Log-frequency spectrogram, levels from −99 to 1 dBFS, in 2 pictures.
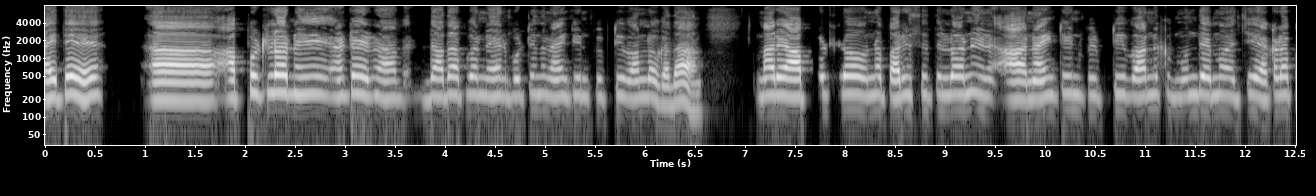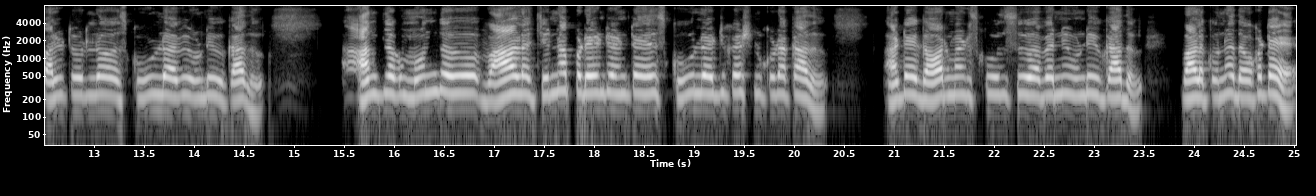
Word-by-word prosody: అయితే, 225 +4 +5 0.8
ఆహ్, 195 -1 +7 0.2
అప్పట్లోనే 255 +2 +2 0.4
అంటే, 250 +2 0 0.2
నాక్ 210 -1 -3 0.3
దాదాపుగా 240 +2 -2
నేను 225 0 -3
పుట్టింది 245 +2 -8
1951‌లో 225 -1 -6
గదా! 185 +3 +3 0.8
మరి 235 0 +4 0.2
అప్పుట్లో 245 +3 -3 0.2
ఉన్న 240 +2 -7
పరిస్థితుల్లోనేను, 245 +2 -3 0.2
ఆ - - +6 0.2
1951కు 235 +1 -4
ముందేమో 240 +1 -2
వచ్చి, 215 +4 -11
ఎక్కడా 235 +4 -2
పల్లెటూర్లో 235 +3 -3 0.2
స్కూల్లు 245 +3 -5
అవి 235 +2 -6
ఉండీవి 215 -2 -6
కాదు. 205 - 0 0.9
అ - - -7
అంతక 245 +1 +1 0.2
ముందూ 265 +2 0 0.4
వాళ్ళ 225 +6 +8 0.2
చిన్నప్పుడేంటంటే, 255 0 0 0.2
స్కూల్ 250 +5 -8
ఎడ్యుకేషన్ 255 0 -5
కూడా 245 0 -1
కాదు. 205 - +1 0.8
అంటే, 245 +5 0 0.2
గవర్నమెంట్ 225 +3 +1
స్కూల్సు 245 -1 -8 0.2
అవన్నీ 235 +2 -3
ఉండీవి 240 -2 -5
కాదు. 215 -11 +1 0.5
వాళ్ళకున్నదొకటే. 220 +3 +1
235 Hz, 95 wpm, -19 LUFS, 215-250 Hz, 0.9 s, వాళ్ళ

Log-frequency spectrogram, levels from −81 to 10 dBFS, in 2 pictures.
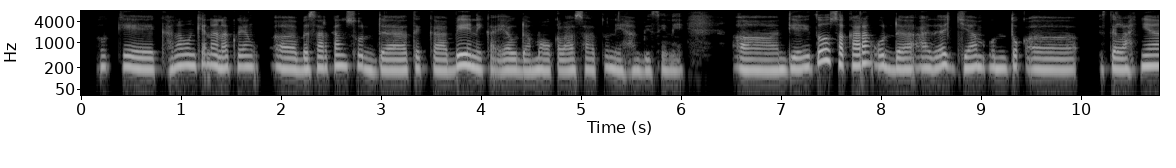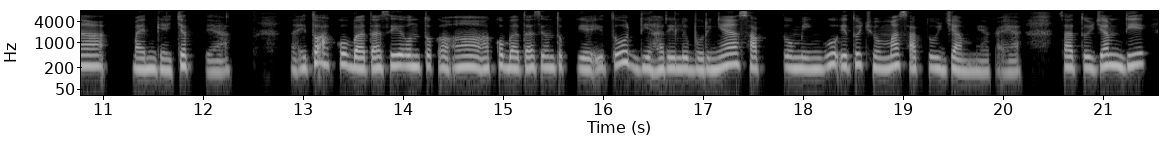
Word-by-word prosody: Oke, 205 -4 0
karena 195 +7 -1
mungkin 235 +1 0
anakku 200 +1 0
yang, 215 0 -1 0.2
eee, 190 -4 +1
besarkan 200 +5 0
sudah 175 -6 -1
TK 180 -2 -3
B 230 +7 +5
nih, 190 -3 +2
Kak, 175 - -6
ya, 175 +1 0
udah 170 -1 -1
mau 170 -1 0
kelas 170 +2 -2
1 180 +3 -5
nih, 180 -4 0
habis 170 +1 -5
ini. 165 0 -6 0.5
Eee, 175 -2 +1
dia 190 +1 +1
itu 290 +11 +3
sekarang 245 0 +3
udah 190 -3 0
ada 200 +3 +1
jam 205 +2 0
untuk, 195 +2 -2
eee, 180 -1 -1 0.2
istilahnya 220 +5 +1 0.2
main 190 -1 +1
gadget 185 +5 -1
ya. 155 0 -8 0.7
Nah, 175 - -8
itu 195 +7 +1
aku 250 -1 +1
batasi 200 +3 +3
untuk 220 -1 0
heeh, 205 +2 +2
aku 205 +4 -2
batasi 200 +1 +1
untuk 205 0 -3
dia 185 -2 0
itu 200 +10 0
di 195 -1 -3
hari 185 +3 +1
liburnya 190 +6 +2
Sabtu, 195 -4 -1 0.2
Minggu 195 +5 +1
itu 220 +3 0
cuma 215 -1 0
1 195 -2 -3
jam 175 -2 -1
ya, 155 -1 -6
Kak, 150 - -15
ya, 155 +1 -7 0.4
1 205 0 -1
jam 225 +2 +3
di, 245 +3 +2
195 Hz, 165 wpm, -24 LUFS, 180-215 Hz, 0.7 s, B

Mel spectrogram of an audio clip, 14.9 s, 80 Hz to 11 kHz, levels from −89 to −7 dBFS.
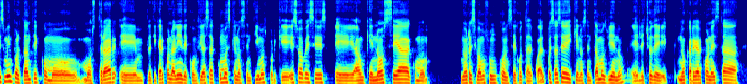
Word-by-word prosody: es 180 - -1
muy 205 +1 +7
importante 160 -4 +1
como 115 -4 0
mostrar, 135 +6 0
eh, 115 -1 -1
platicar 120 +4 -2
con 155 0 0
alguien 150 +2 +4
de 135 -2 0
confianza 130 +5 -1
cómo 160 +3 0
es 165 - -7
que 160 - -3
nos 125 -2 -1
sentimos, 140 +6 -2
porque 130 -3 -4
eso 155 +3 -2
a 165 - +2
veces, 155 -1 -1
eh, 115 -1 0
aunque 125 +1 +1
no 135 +4 +4
sea 145 -1 +3
como 120 -4 -4 0.6
no 135 +2 +2
recibamos 140 -1 0
un 140 -1 +2
consejo 130 -1 -2
tal 110 -2 -4
cual, - - -1
pues, 160 -1 -2
hace 160 -2 +3
que 125 - -2
nos 120 -1 -2
sentamos 135 +4 0
bien, 135 -1 +3
¿no? 145 +9 -2
El 115 +1 -3
hecho 145 - -1
de 120 -3 0 0.2
no 130 0 +1
cargar 135 0 +2
con 140 -1 +1
esta 130 -1 0
135 Hz, 180 wpm, -21 LUFS, 120-150 Hz, 0.6 s, muy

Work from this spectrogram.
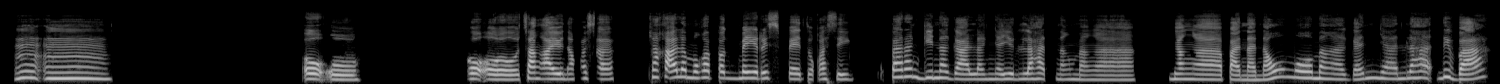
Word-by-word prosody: Mm. 275 -2 +2 1.9
Oo. 225 -4 +3 1.0
Oo, 250 -2 +3 0.3
sang-ayon 255 -2 +3
ako 275 +3 -7
sa 255 -2 -3 0.5
tsaka 335 -3 +4
alam 340 +1 +2
mo 300 - +1
kapag 295 -2 -1
may 290 +2 +1
respeto 255 -4 -3
kasi 235 -1 -3 0.4
parang 340 -1 +2
ginagalang 250 -5 0
niya 245 +1 0
yun 245 - -8
lahat 255 -1 0
ng 230 0 -6
mga 215 -1 -5 0.6
mga 245 -1 0 0.3
pananaw 220 +9 +1
mo, 315 -3 +2
mga 255 -4 -1
ganyan, 265 +2 -3
laha 295 0 0
di 335 +2 0
ba? 245 +6 +3
260 Hz, 110 wpm, -23 LUFS, 240-295 Hz, 1.9 s, tsaka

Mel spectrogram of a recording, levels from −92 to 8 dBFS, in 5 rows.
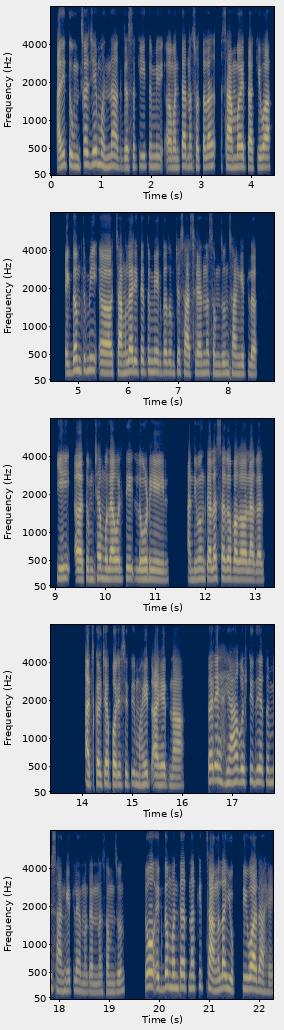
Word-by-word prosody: आणि 170 +6 +4
तुमचं 185 +2 0
जे 225 +1 +4
म्हणणं 190 -3 -2
जसं 165 +2 -3
की 185 -1 -5
अ, - - -9
तुम्ही 180 -1 -7 0.2
म्हणता 160 +3 -1
ना 180 - -5
स्वतःला 170 +1 -1 0.3
सांभाळता 170 0 +4
किंवा 170 0 +3 0.4
एकदम 200 +6 +2
तुम्ही 220 0 -3
अ, 175 -1 +5
चांगल्यारिते 190 +3 +3
तुम्ही 190 -1 -3
एकदा 180 0 -3
तुमच्या 180 +1 -7
सासऱ्यांना 170 0 -1
समजून 165 0 -7
सांगितलं 160 -2 -3 0.5
की 185 +1 0
अ, 165 +1 +7
तुमच्या 175 +2 0
मुलावरती 175 0 +2
लोड 165 +1 +2
येईल 160 -2 -1 0.4
आणि 160 -1 -4
मग 175 +1 -3
त्याला 180 +1 +3
सगळं 175 -2 +1
बघावं 160 -1 +3
लागेल. 155 -1 0 0.9
आजकालच्या 190 -1 +4
परिस्थिती 180 +1 0
माहीत 180 +1 -2
आहेत 175 0 +4
ना, 155 -1 0 0.5
तर 245 +1 +3 0.2
ह्या 210 +2 +2
गोष्टी 230 +1 -2
जे 225 +1 +1
तुम्ही 220 0 -6
सांगितल्या 175 -1 -5
ना, 155 -1 -12
त्यांना 150 0 -7
समजून 155 +2 -7 0.4
तो 255 +1 +8
एकदम 215 +3 +1
म्हणतात 230 0 +2
ना 220 - 0
की 255 - -7
चांगला 185 +2 +5
युक्तिवाद 205 0 +2
आहे 155 -3 -5
175 Hz, 155 wpm, -23 LUFS, 165-190 Hz, 0.9 s, तो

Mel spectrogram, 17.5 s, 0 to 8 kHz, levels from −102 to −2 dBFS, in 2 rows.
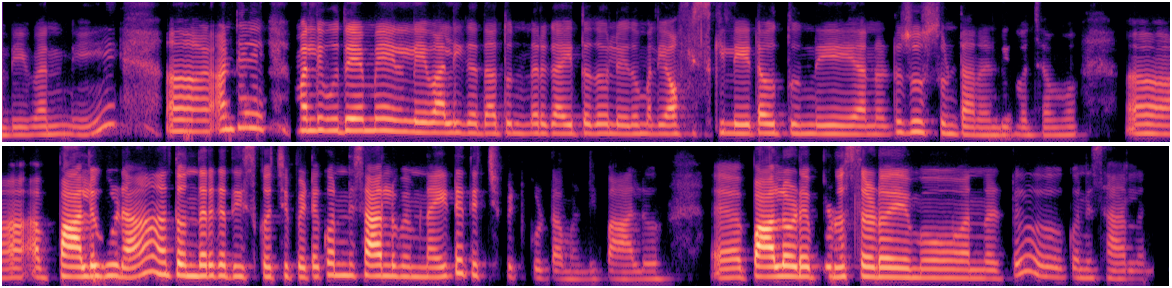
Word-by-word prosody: ఉంటానండి 160 +1 -11
ఇవన్నీ. 175 0 -11 0.6
ఆహ్, 240 -1 -1
అంటే, 290 +3 -3 0.4
మళ్ళీ 255 0 +2
ఉదయమే 255 0 +1 0.2
లేవాలి 210 -1 -1
గదా! 195 -1 -5
తొందరగయితదో 195 0 -5
లేదో, 185 0 -6
మళ్ళీ 185 0 -8
ఆఫీస్‌కి 195 +2 -11
లేటవుతుందీ 190 -1 -4 0.3
అన్నట్టు, 180 +4 -10
జూస్తుంటానండి 175 -8 -7
కొంచము. 160 +1 -14 0.5
ఆహ్, 190 -1 -4 0.3
ఆహ్, 195 - -11
పాలు 215 +1 +9
గూడా 205 -4 +3 0.3
తొందరగా 230 0 +3
దీసుకొచ్చి 215 0 -4
పెట్టె, 210 +1 -2
కొన్నిసార్లు 230 -2 +4
మేము, 210 -1 -5
నైటే 220 +8 -1
తెచ్చిపెట్టుకుంటామండి 170 -8 -16
పాలు. 155 +1 -9 0.5
ఎ - - -1 0.2
పాలోడెప్పుడొస్తాడో 210 -1 +6 0.2
ఏమో 190 0 -5 0.3
అన్నట్టూ 175 +6 -10 0.4
కొన్నిసార్లని. 170 -3 -13
195 Hz, 115 wpm, -22 LUFS, 180-220 Hz, 0.6 s, పాలు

